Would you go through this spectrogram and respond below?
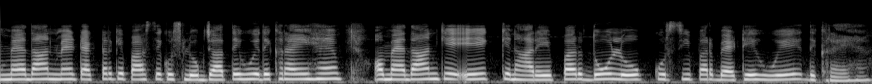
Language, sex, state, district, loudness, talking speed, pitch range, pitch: Hindi, female, Bihar, East Champaran, -13 LUFS, 190 wpm, 220-245 Hz, 235 Hz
